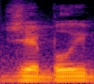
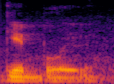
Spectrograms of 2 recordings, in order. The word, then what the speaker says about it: Ghibli: with the Maserati gibli I thought it was pronounced jibli but I've learned it's pronounced gibli uh which if in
